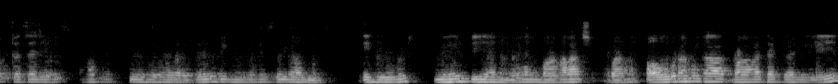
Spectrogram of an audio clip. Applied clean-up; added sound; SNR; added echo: neural mask model DeepFilterNet 3.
